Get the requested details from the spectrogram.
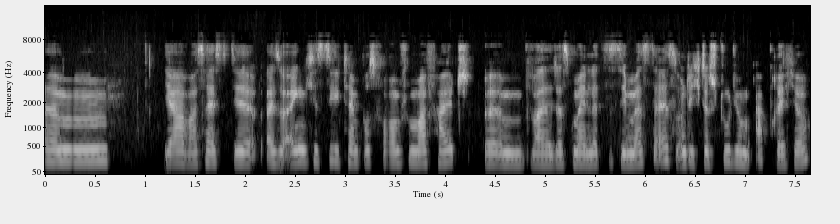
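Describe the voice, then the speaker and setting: Her voice is an unremarkable speaking voice, medium in pitch for a woman, delivered fairly slowly with fairly even intonation. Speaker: caller.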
